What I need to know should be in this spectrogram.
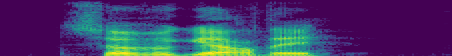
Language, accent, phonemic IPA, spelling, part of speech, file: French, France, /sov.ɡaʁ.de/, sauvegarder, verb, LL-Q150 (fra)-sauvegarder.wav
- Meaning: 1. to safeguard; to protect 2. to preserve, to keep intact 3. to save 4. to back up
